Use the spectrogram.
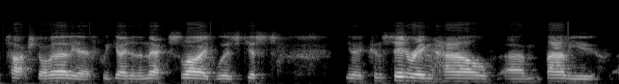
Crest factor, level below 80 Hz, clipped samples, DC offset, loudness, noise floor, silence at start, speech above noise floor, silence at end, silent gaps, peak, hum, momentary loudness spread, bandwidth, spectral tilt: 18 dB; -56 dBFS; under 0.1%; under 0.1%; -22 LUFS; -44 dBFS; 0.05 s; 22 dB; 0.15 s; none; -4 dBFS; none; 14 LU; 7.8 kHz; -4 dB/octave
